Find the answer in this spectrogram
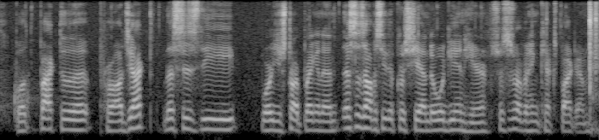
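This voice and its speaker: A man speaks at a very fast pace with hardly any pauses. The sound is dry with no echo, over light background noise. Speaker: music producer and DJ; DJ. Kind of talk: livestream tutorial. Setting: home studio, live stream. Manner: casual, conversational. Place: studio.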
